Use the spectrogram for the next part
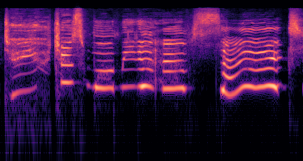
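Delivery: high mock voice of mom; quoting mom in a high put-on voice. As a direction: voice the mother high and pointed. Daughter voicing mom's challenge.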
